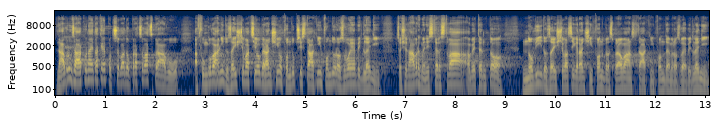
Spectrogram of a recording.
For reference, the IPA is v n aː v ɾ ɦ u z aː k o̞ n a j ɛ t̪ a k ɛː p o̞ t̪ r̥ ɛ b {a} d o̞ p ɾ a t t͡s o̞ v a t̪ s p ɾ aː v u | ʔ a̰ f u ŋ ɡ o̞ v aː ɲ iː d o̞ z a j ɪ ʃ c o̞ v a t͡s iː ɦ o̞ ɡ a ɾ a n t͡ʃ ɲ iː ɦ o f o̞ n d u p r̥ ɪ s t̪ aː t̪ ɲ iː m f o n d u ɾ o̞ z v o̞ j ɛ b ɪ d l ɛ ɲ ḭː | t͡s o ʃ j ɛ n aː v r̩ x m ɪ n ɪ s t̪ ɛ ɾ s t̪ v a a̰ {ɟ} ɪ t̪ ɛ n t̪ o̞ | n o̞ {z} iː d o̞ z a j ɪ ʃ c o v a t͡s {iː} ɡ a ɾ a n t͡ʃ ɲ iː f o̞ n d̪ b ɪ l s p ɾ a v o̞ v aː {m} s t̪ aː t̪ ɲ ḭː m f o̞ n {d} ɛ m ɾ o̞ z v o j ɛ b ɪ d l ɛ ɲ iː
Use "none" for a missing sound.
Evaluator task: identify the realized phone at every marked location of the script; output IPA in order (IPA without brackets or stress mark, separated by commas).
a, b, v, iː, n, d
